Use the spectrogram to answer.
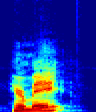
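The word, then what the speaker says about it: Hermès: Hermes? Am I saying that right? – That sounds right.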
